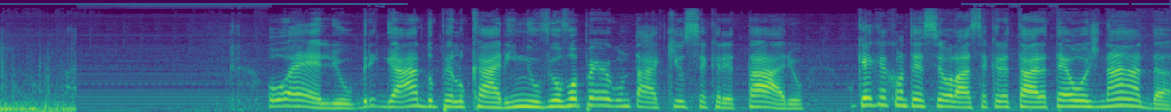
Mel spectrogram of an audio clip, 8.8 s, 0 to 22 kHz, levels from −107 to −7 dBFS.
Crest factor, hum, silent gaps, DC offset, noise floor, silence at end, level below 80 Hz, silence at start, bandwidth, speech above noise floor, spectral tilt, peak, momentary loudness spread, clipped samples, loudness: 18 dB; none; none; under 0.1%; -56 dBFS; 0 s; -52 dBFS; 0 s; 19.5 kHz; 31 dB; -6 dB/octave; -10 dBFS; 9 LU; under 0.1%; -26 LUFS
